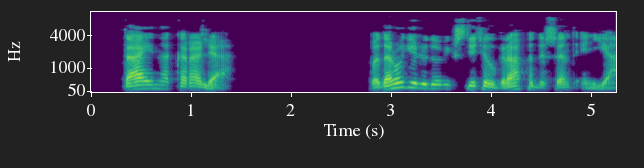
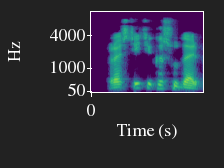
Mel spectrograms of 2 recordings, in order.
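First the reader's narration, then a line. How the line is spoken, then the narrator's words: Mumble. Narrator (Russian): пробормотал Сент-Эньян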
